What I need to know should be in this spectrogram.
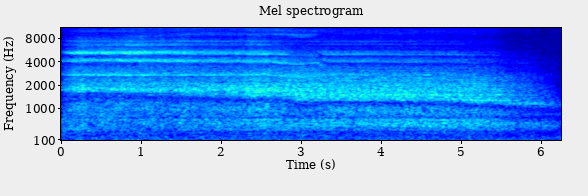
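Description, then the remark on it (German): A long, slow breath blown steadily out during a breathing exercise, after breathing into the belly, a soft airy hiss that holds for about five seconds before tapering away. No one speaks. “Und ein letztes Mal fassen Sie mal auf den Bauch und dass Sie sehen, dass der Bauch rausfällt und pusten Sie die Flamme langsam in eine Richtung. Und einatmen. Und pusten.”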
